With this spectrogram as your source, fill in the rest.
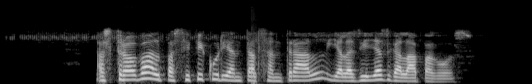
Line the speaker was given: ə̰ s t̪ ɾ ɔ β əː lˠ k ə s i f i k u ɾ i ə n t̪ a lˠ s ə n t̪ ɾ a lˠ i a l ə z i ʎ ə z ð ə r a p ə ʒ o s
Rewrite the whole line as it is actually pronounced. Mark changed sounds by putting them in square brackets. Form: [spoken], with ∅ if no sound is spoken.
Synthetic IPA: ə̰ s t̪ ɾ ɔ β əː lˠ [p] ə s i f i k u ɾ i ə n t̪ a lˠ s ə n t̪ ɾ a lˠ i [ə] l ə z i ʎ ə z [ɣ] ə [l] a p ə [ɣ] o s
